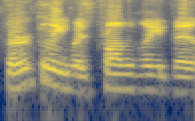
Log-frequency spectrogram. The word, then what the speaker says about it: Berkeley: And Berkeley was like, what if... Or Barclay, right? It's spelled the same as the city, but it's British, so it's...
